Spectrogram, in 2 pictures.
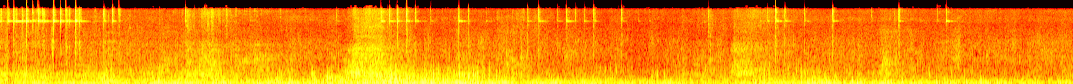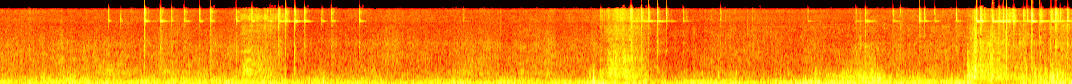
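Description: Wind buffeting the microphone as a steady low rumble, broken several times by bursts of small metallic clicks and clinks.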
